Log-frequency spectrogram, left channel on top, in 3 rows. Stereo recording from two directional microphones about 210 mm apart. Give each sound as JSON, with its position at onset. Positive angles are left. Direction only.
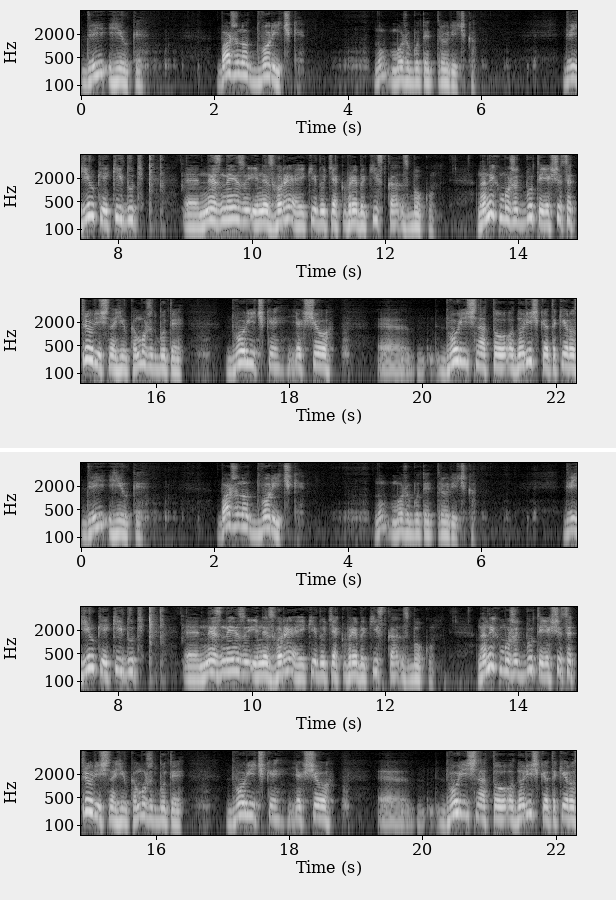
{"t": 0.0, "sound": "speech", "side_deg": 40}
{"t": 2.0, "sound": "speech", "side_deg": 40}
{"t": 4.4, "sound": "speech", "side_deg": 45}
{"t": 7.3, "sound": "speech", "side_deg": 40}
